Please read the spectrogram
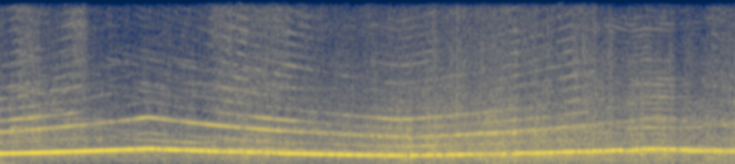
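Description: A siren wailing, its pitch gliding slowly up and down: it rises for about a second and a half, falls for the next two and a half, rises again, and turns downward near the end.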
